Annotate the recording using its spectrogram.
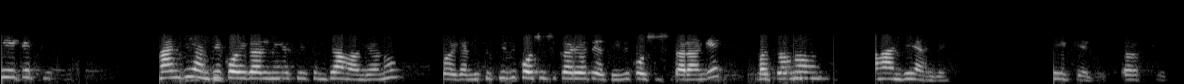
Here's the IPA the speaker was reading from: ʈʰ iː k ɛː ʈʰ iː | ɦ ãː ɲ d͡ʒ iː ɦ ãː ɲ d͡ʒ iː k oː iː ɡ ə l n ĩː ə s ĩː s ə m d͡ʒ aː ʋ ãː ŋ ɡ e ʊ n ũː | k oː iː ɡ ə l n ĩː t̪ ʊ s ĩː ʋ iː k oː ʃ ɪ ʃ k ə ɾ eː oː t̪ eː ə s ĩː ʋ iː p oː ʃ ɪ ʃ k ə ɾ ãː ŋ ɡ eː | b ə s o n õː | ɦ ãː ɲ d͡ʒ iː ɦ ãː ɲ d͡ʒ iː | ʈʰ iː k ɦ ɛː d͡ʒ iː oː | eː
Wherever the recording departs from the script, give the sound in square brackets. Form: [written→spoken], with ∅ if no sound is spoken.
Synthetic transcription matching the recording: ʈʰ iː k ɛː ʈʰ iː | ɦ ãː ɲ d͡ʒ iː ɦ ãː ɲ d͡ʒ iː k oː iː ɡ ə l n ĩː ə s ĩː s ə m d͡ʒ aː ʋ ãː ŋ ɡ e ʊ n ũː | k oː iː ɡ ə l n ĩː t̪ ʊ s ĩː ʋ iː k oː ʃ ɪ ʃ k ə ɾ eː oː t̪ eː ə s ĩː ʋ iː [p→k] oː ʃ ɪ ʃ k ə ɾ ãː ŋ ɡ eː | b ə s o n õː | ɦ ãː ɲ d͡ʒ iː ɦ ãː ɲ d͡ʒ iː | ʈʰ iː k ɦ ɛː d͡ʒ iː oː | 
